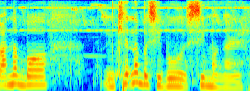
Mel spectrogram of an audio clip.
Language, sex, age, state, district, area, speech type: Manipuri, female, 45-60, Manipur, Chandel, rural, spontaneous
